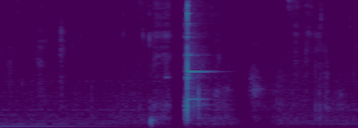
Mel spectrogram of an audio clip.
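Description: A person chewing a bite of sourdough pizza, with soft, quiet mouth sounds. One sharp clink against a ceramic plate comes a little over two seconds in.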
